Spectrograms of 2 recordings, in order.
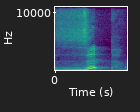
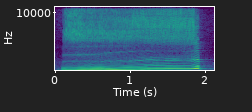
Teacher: Okay, this is an alveol. The tip of the tongue is high and behind the top teeth. It's a fricative, so we push air out slowly, and it's voiced. And this means that my throat vibrates. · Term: alveolar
